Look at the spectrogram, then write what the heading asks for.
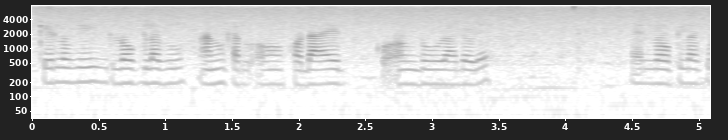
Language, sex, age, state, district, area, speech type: Assamese, female, 30-45, Assam, Lakhimpur, rural, spontaneous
